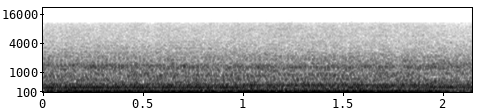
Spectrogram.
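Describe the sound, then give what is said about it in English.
A loud motorboat engine drones steadily, a constant mechanical roar with a strong low hum filling the whole stretch, no voices audible. “And it's a it's a hard cut to a loud boat.”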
